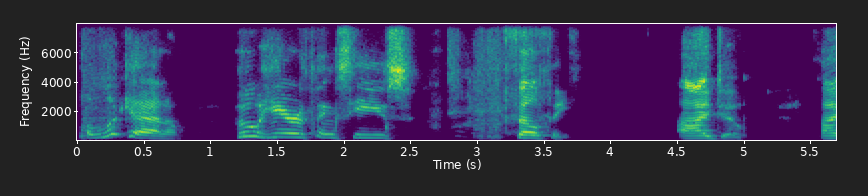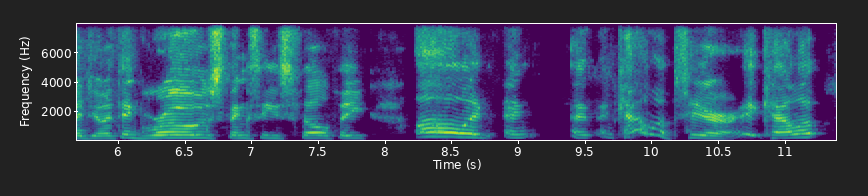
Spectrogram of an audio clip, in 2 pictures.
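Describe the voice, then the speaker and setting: A man's voice: sits high, big pitch swings, slow pace. Playful man reading aloud to children. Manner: playful, chatty, breaks off to greet viewers. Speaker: children's storyteller. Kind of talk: casual interactive read-aloud of a picture book.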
